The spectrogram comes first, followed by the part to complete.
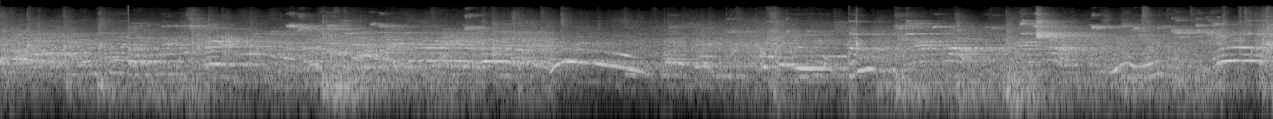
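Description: Basketball game sound on a hardwood gym floor: the ball bouncing and sneakers squeaking in short glides, with voices calling out across the hall.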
